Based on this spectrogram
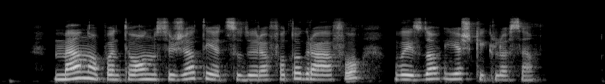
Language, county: Lithuanian, Klaipėda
